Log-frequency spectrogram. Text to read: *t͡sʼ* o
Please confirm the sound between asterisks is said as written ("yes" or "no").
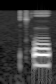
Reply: yes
